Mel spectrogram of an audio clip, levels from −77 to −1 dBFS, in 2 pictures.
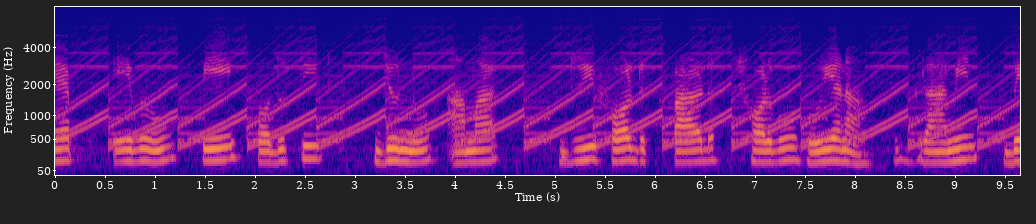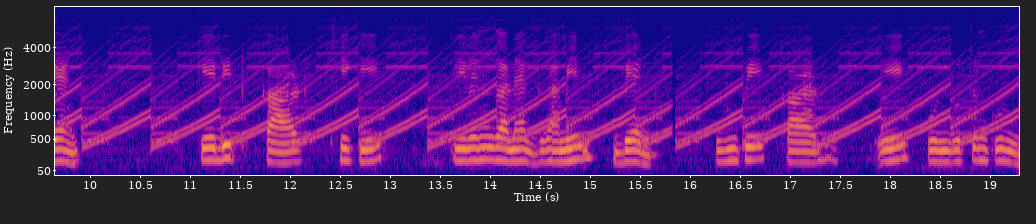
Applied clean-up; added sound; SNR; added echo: none; Siren; 10 dB; none.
